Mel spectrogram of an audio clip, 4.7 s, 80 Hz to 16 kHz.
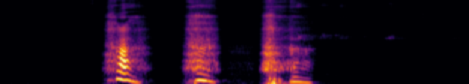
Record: {"exhalation_length": "4.7 s", "exhalation_amplitude": 8608, "exhalation_signal_mean_std_ratio": 0.32, "survey_phase": "alpha (2021-03-01 to 2021-08-12)", "age": "45-64", "gender": "Female", "wearing_mask": "No", "symptom_none": true, "smoker_status": "Never smoked", "respiratory_condition_asthma": false, "respiratory_condition_other": false, "recruitment_source": "REACT", "submission_delay": "2 days", "covid_test_result": "Negative", "covid_test_method": "RT-qPCR"}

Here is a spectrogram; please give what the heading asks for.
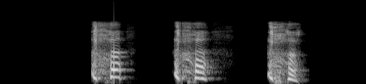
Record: {"three_cough_length": "3.7 s", "three_cough_amplitude": 29475, "three_cough_signal_mean_std_ratio": 0.37, "survey_phase": "beta (2021-08-13 to 2022-03-07)", "age": "45-64", "gender": "Female", "wearing_mask": "No", "symptom_none": true, "smoker_status": "Never smoked", "respiratory_condition_asthma": false, "respiratory_condition_other": false, "recruitment_source": "REACT", "submission_delay": "1 day", "covid_test_result": "Negative", "covid_test_method": "RT-qPCR"}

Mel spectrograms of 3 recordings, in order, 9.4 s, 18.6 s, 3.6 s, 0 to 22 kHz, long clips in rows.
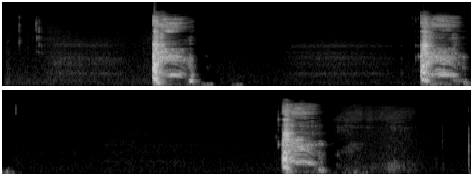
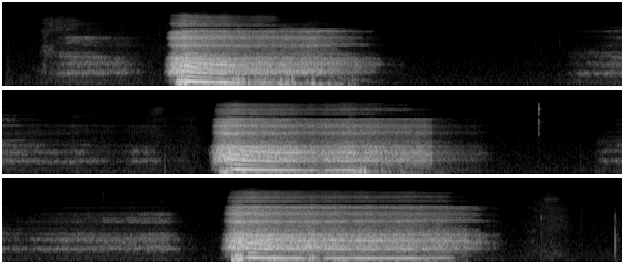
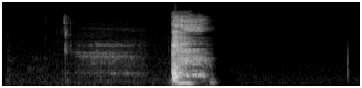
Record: {"three_cough_length": "9.4 s", "three_cough_amplitude": 32719, "three_cough_signal_mean_std_ratio": 0.2, "exhalation_length": "18.6 s", "exhalation_amplitude": 21410, "exhalation_signal_mean_std_ratio": 0.41, "cough_length": "3.6 s", "cough_amplitude": 29329, "cough_signal_mean_std_ratio": 0.2, "survey_phase": "beta (2021-08-13 to 2022-03-07)", "age": "18-44", "gender": "Female", "wearing_mask": "No", "symptom_sore_throat": true, "symptom_fatigue": true, "smoker_status": "Never smoked", "respiratory_condition_asthma": false, "respiratory_condition_other": false, "recruitment_source": "Test and Trace", "submission_delay": "0 days", "covid_test_result": "Negative", "covid_test_method": "LFT"}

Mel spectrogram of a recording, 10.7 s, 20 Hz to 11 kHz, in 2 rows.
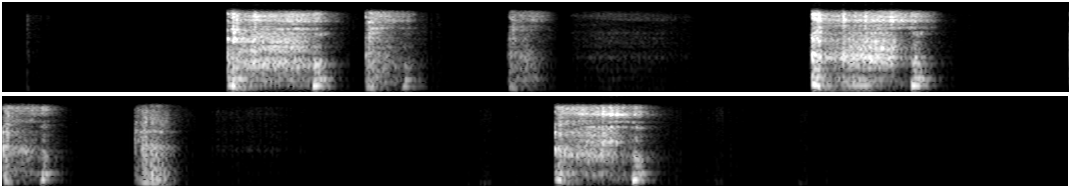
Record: {"three_cough_length": "10.7 s", "three_cough_amplitude": 30121, "three_cough_signal_mean_std_ratio": 0.28, "survey_phase": "beta (2021-08-13 to 2022-03-07)", "age": "18-44", "gender": "Male", "wearing_mask": "No", "symptom_cough_any": true, "symptom_runny_or_blocked_nose": true, "symptom_sore_throat": true, "symptom_fatigue": true, "symptom_fever_high_temperature": true, "symptom_change_to_sense_of_smell_or_taste": true, "symptom_onset": "3 days", "smoker_status": "Ex-smoker", "respiratory_condition_asthma": false, "respiratory_condition_other": false, "recruitment_source": "Test and Trace", "submission_delay": "1 day", "covid_test_result": "Positive", "covid_test_method": "ePCR"}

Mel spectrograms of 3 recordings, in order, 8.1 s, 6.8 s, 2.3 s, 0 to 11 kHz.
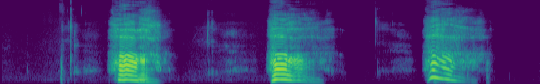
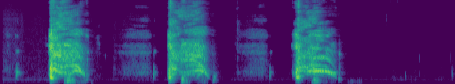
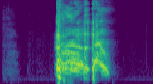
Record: {"exhalation_length": "8.1 s", "exhalation_amplitude": 26125, "exhalation_signal_mean_std_ratio": 0.31, "three_cough_length": "6.8 s", "three_cough_amplitude": 32715, "three_cough_signal_mean_std_ratio": 0.35, "cough_length": "2.3 s", "cough_amplitude": 32768, "cough_signal_mean_std_ratio": 0.46, "survey_phase": "beta (2021-08-13 to 2022-03-07)", "age": "45-64", "gender": "Male", "wearing_mask": "No", "symptom_runny_or_blocked_nose": true, "symptom_onset": "3 days", "smoker_status": "Never smoked", "respiratory_condition_asthma": false, "respiratory_condition_other": false, "recruitment_source": "Test and Trace", "submission_delay": "2 days", "covid_test_result": "Positive", "covid_test_method": "RT-qPCR", "covid_ct_value": 25.8, "covid_ct_gene": "ORF1ab gene"}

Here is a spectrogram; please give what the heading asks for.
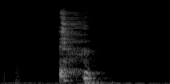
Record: {"cough_length": "1.7 s", "cough_amplitude": 3023, "cough_signal_mean_std_ratio": 0.39, "survey_phase": "alpha (2021-03-01 to 2021-08-12)", "age": "18-44", "gender": "Female", "wearing_mask": "No", "symptom_prefer_not_to_say": true, "symptom_onset": "3 days", "smoker_status": "Never smoked", "respiratory_condition_asthma": false, "respiratory_condition_other": false, "recruitment_source": "Test and Trace", "submission_delay": "2 days", "covid_test_result": "Positive", "covid_test_method": "RT-qPCR", "covid_ct_value": 20.3, "covid_ct_gene": "ORF1ab gene", "covid_ct_mean": 21.1, "covid_viral_load": "120000 copies/ml", "covid_viral_load_category": "Low viral load (10K-1M copies/ml)"}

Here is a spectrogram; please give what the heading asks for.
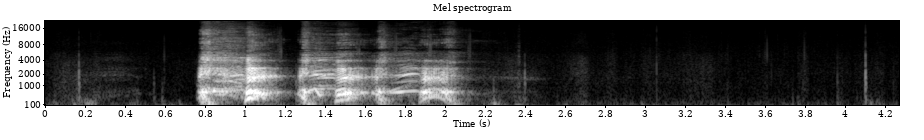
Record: {"cough_length": "4.3 s", "cough_amplitude": 7130, "cough_signal_mean_std_ratio": 0.36, "survey_phase": "alpha (2021-03-01 to 2021-08-12)", "age": "65+", "gender": "Male", "wearing_mask": "No", "symptom_none": true, "smoker_status": "Never smoked", "respiratory_condition_asthma": false, "respiratory_condition_other": false, "recruitment_source": "REACT", "submission_delay": "3 days", "covid_test_result": "Negative", "covid_test_method": "RT-qPCR"}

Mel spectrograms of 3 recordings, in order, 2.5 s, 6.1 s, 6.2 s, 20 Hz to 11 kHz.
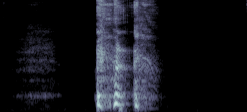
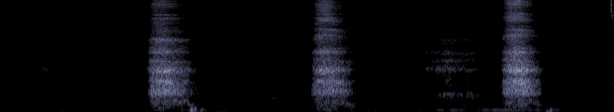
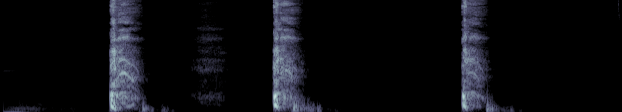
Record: {"cough_length": "2.5 s", "cough_amplitude": 32768, "cough_signal_mean_std_ratio": 0.29, "exhalation_length": "6.1 s", "exhalation_amplitude": 4732, "exhalation_signal_mean_std_ratio": 0.34, "three_cough_length": "6.2 s", "three_cough_amplitude": 32768, "three_cough_signal_mean_std_ratio": 0.23, "survey_phase": "beta (2021-08-13 to 2022-03-07)", "age": "18-44", "gender": "Male", "wearing_mask": "No", "symptom_none": true, "smoker_status": "Current smoker (11 or more cigarettes per day)", "respiratory_condition_asthma": false, "respiratory_condition_other": true, "recruitment_source": "REACT", "submission_delay": "3 days", "covid_test_result": "Negative", "covid_test_method": "RT-qPCR", "influenza_a_test_result": "Negative", "influenza_b_test_result": "Negative"}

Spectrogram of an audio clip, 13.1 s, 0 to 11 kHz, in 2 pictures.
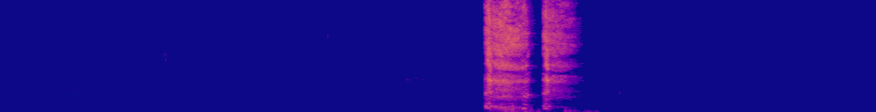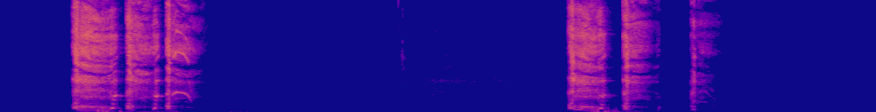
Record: {"three_cough_length": "13.1 s", "three_cough_amplitude": 8268, "three_cough_signal_mean_std_ratio": 0.31, "survey_phase": "beta (2021-08-13 to 2022-03-07)", "age": "18-44", "gender": "Female", "wearing_mask": "No", "symptom_cough_any": true, "symptom_runny_or_blocked_nose": true, "symptom_shortness_of_breath": true, "symptom_sore_throat": true, "symptom_fatigue": true, "symptom_fever_high_temperature": true, "symptom_headache": true, "symptom_change_to_sense_of_smell_or_taste": true, "symptom_other": true, "symptom_onset": "4 days", "smoker_status": "Never smoked", "respiratory_condition_asthma": false, "respiratory_condition_other": false, "recruitment_source": "Test and Trace", "submission_delay": "2 days", "covid_test_result": "Positive", "covid_test_method": "RT-qPCR"}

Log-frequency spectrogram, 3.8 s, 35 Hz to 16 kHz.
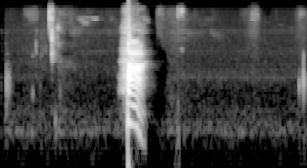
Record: {"exhalation_length": "3.8 s", "exhalation_amplitude": 32768, "exhalation_signal_mean_std_ratio": 0.17, "survey_phase": "beta (2021-08-13 to 2022-03-07)", "age": "18-44", "gender": "Male", "wearing_mask": "No", "symptom_cough_any": true, "symptom_runny_or_blocked_nose": true, "symptom_sore_throat": true, "smoker_status": "Current smoker (e-cigarettes or vapes only)", "respiratory_condition_asthma": false, "respiratory_condition_other": false, "recruitment_source": "Test and Trace", "submission_delay": "0 days", "covid_test_result": "Positive", "covid_test_method": "LFT"}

